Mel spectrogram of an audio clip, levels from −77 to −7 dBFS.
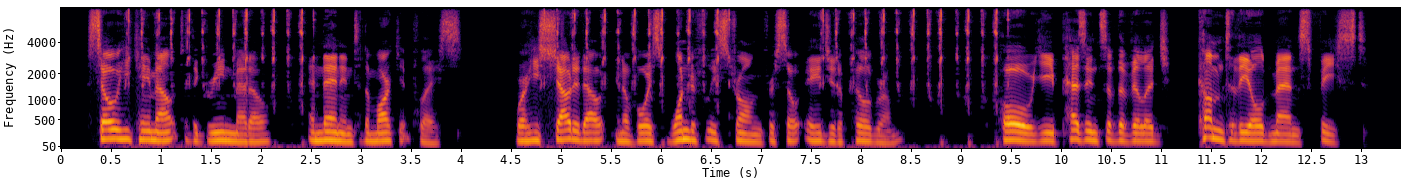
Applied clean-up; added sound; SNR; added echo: classical method Wiener filter.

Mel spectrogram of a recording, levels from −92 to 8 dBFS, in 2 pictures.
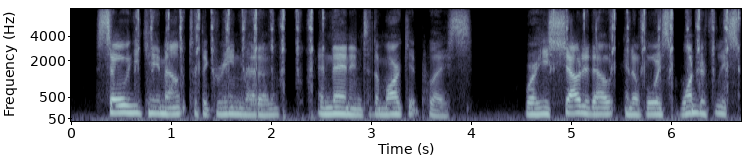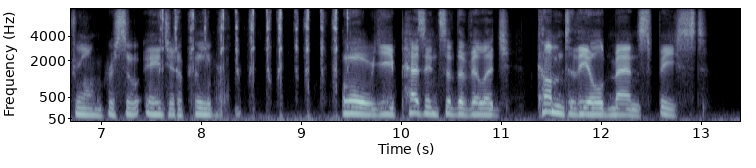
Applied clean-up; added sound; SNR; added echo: neural diffusion model UNIVERSE++.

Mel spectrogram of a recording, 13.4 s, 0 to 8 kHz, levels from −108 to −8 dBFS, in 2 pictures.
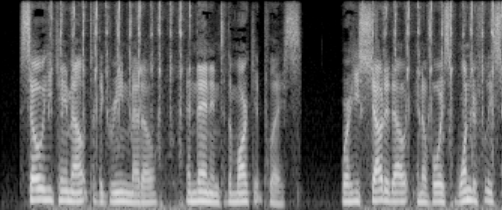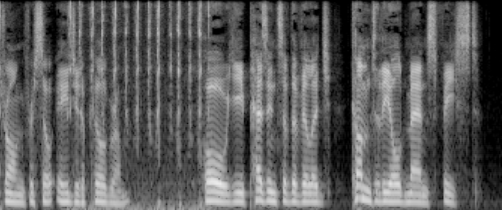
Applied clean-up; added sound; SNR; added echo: none; Scissors; 7 dB; none.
